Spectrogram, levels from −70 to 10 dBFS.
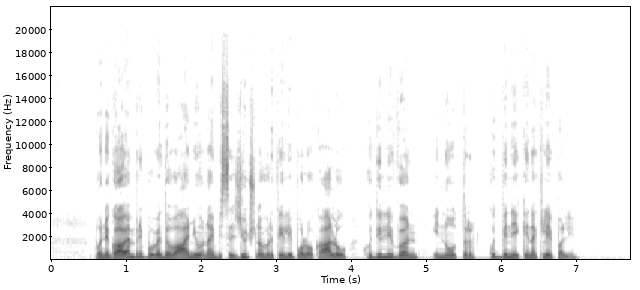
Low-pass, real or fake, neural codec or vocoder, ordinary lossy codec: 19.8 kHz; real; none; Opus, 64 kbps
